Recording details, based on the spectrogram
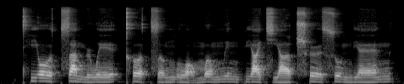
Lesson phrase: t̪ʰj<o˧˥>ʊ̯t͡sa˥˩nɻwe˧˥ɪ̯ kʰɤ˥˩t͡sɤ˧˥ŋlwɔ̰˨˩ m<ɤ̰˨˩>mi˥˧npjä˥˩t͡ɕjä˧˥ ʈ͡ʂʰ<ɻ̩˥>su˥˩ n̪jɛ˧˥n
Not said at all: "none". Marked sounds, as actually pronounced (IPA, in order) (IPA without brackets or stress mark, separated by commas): o˥˧, ɤ˥˧, ɻ̩˥˧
